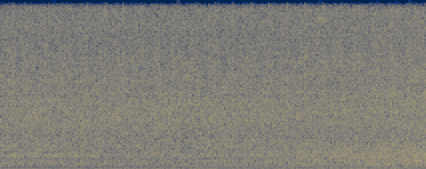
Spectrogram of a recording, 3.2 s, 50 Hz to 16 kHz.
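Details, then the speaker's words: Nissan NP300 pickup at idle, after replacing clutch pressure plate, disc and release bearing: pedal pressed, steady even idle with no whir, chirp or grinding; pedal now smooth, release bearing quiet and normal. "está ningún ruido quedó s super bien el embrague quedó suave muy suavecito el pedal"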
